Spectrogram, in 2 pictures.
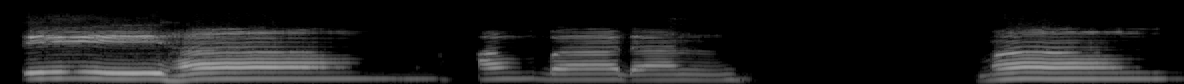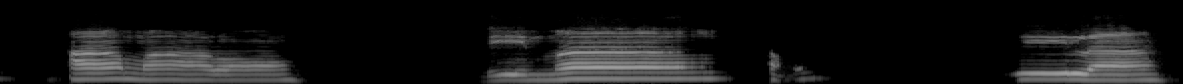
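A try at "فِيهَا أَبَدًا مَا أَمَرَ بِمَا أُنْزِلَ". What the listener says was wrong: Oke, sip. Masya Allah. Barakallahu fiik.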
